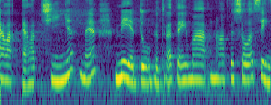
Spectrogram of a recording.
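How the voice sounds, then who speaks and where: Moderate-paced speech from a woman, pitch varying in an ordinary way, with noticeable background noise behind it. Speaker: holistic therapist, hypnotherapist. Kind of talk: radio interview.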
